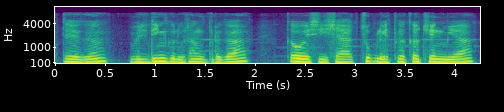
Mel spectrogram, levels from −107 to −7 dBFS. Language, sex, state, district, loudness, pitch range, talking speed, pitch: Wancho, male, Arunachal Pradesh, Longding, -16 LUFS, 150-170 Hz, 195 wpm, 160 Hz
